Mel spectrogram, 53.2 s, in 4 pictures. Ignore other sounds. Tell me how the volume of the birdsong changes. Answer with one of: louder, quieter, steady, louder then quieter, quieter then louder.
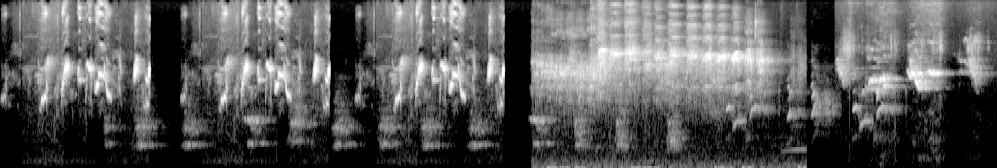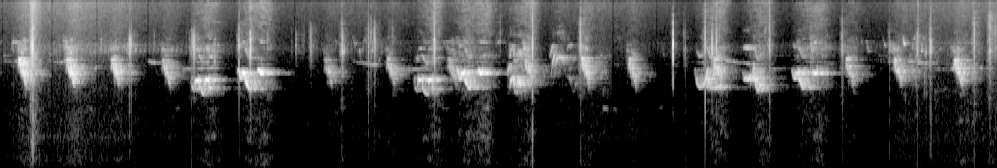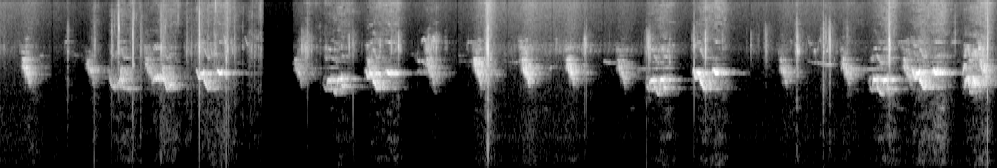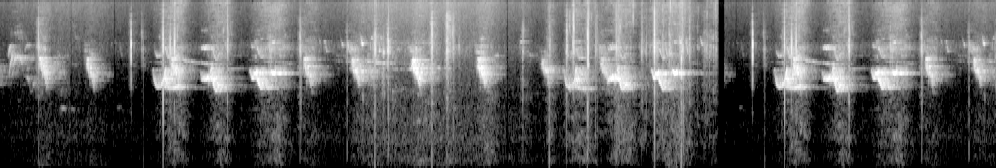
quieter then louder.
